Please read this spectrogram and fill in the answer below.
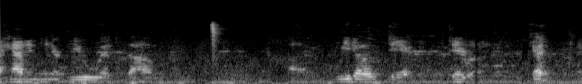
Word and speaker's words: Deiro: So yesterday I had an interview with Guido Deiro. Okay. D-E-I-R-O. Okay. But it's 2 syllables. Deiro.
